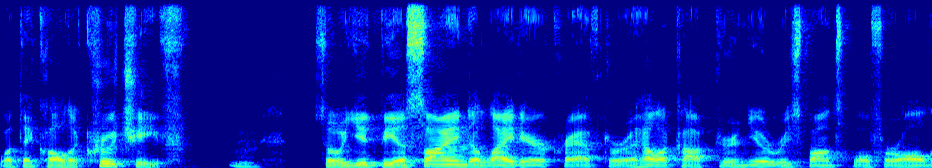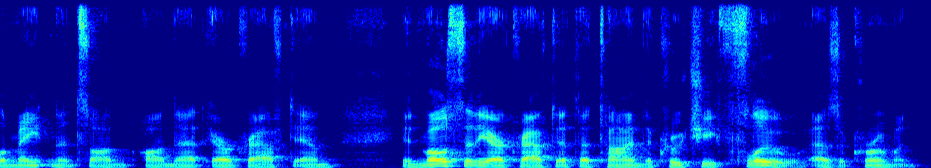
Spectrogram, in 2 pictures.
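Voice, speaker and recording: A man with a Pacific Northwest accent at a moderate pace, the background quiet. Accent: American, Pacific Northwest. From US Pacific Northwest, Oregon. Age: 70s. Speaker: war veteran. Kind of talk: interview.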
